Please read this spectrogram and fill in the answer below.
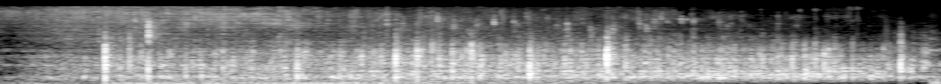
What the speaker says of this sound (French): Et ensuite, mettez-le dans l'huile ici.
